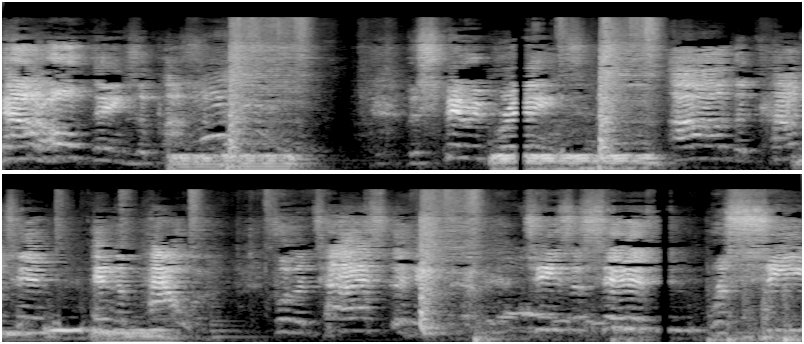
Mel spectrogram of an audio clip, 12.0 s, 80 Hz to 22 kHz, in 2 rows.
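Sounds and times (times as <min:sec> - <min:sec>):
keyboard chords: 0:01.2 - 0:02.3, 0:03.6 - 0:05.0, 0:05.8 - 0:07.6.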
